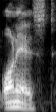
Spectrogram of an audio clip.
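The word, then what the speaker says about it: honest: তাহলে এটার উচ্চারণ হবে অনেস্ট, এটার উচ্চারণ হবে আওয়ার। একই রকমভাবে অনারেবল। আশা করি বুঝতে পেরেছো। অর্থাৎ যদি ফার্স্ট লেটার সাইলেন্ট থাকে, উচ্চারণ যদি উচ্চারণ না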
